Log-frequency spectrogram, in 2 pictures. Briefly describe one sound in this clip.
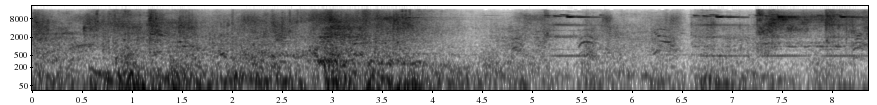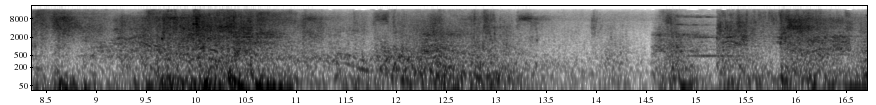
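Game sound effects of a fight crackle and clash.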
